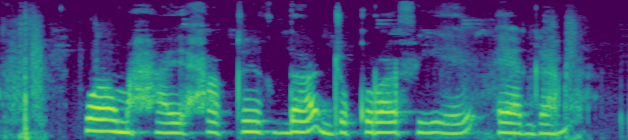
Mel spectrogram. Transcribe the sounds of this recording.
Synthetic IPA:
wɑːmɑħɑjħɑqiːqd̪ɐd͡ʒʊqɾaːfɪɛɛːrɡan

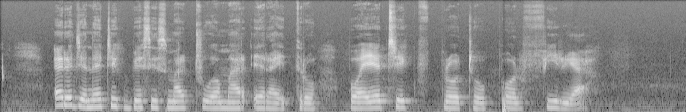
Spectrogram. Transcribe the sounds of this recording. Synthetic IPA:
eɾed͡ʒɛnɛtikbesismartʰuomaɾeɾat̪ɾopɔɛtʰikpɾotʰopʰɔrfiɾia̰

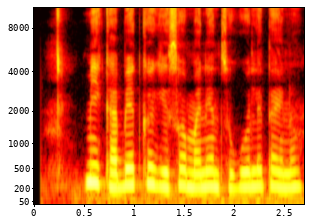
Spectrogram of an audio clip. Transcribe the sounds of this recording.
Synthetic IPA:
mikabet̪̚kʰoɡisɔmanent͡suɡulet̪ajno

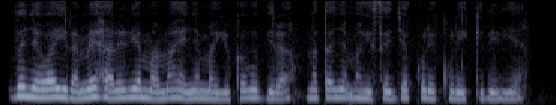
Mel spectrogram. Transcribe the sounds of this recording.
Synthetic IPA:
oðɛɲawaiɾamɛɦaɾeɾiamamahɛɲamaɣjokaɣoðiɾamataɲamaɣesɛd͡ʒiakoɾekoɾekeɾeɾia

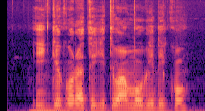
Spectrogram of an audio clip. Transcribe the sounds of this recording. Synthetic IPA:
iɡeɡoɾat̪iɡit̪iwamoɡid̪iko

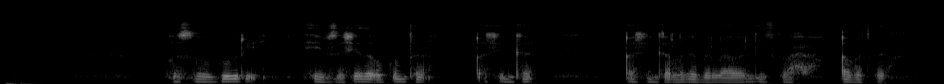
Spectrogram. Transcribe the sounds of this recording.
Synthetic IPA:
ʔʊsɔːɡuːɾɪ̰ɛbsɐʃɐðɐ̰ʔʊkʰʊnt̪ʰɐ̰ | qɑʃɪŋkʰɐ | qɑʃɪŋkʰɐ̰lɐɣɐbɪlaːβɔliskʰɔːħɑ̥qɑβɐt̪kʰɐ

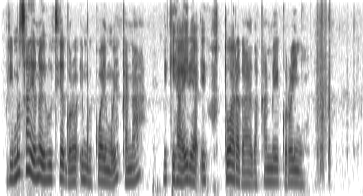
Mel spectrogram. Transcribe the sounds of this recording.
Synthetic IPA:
mɾimosajɔnaehutiɛɡɔɾɔʔemwɛkwaemwɛkananekeɦaeɾeaʔeɣtwaɾaɣaðakamɛɡɔɾɔene

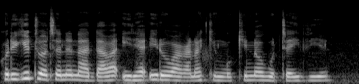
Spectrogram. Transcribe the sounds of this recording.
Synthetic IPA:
koɾiɣitwɔtɛnɛnadawaʔiɾeaʔiɾowaɣanakiŋɡokinɔɣotaiðiɛ

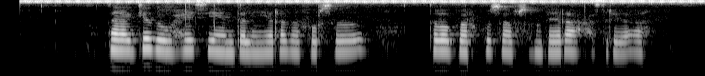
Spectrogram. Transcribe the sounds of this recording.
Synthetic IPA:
nɐɾɐɡjɐðʊɦɛjsɐjaːnd̪ɐlɪnjɐɾɐðɐfʊrsɐð | t̪ʰɐβɐbɐrkʰʊsaːbsɐnbɛːɾɐɦɐħɑsrɪɣɐːh

